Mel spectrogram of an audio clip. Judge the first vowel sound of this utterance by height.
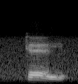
mid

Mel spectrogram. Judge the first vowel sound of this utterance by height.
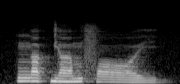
low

